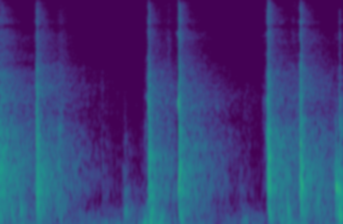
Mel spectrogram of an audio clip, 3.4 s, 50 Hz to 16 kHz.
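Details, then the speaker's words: 1996 Jeep Cherokee Sport door check (door closer) has made sharp metallic pops in pairs through its detents, like flexing metal, since purchase. It was already disassembled and cleaned, the cause is unknown to the owner, and reproduction replacements were bought. "hear out pops it almost sounds like you're you're you know like you're flexing a piece of metal until it cracks and it's popping back and forth"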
